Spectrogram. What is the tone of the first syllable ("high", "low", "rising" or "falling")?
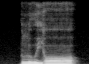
low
